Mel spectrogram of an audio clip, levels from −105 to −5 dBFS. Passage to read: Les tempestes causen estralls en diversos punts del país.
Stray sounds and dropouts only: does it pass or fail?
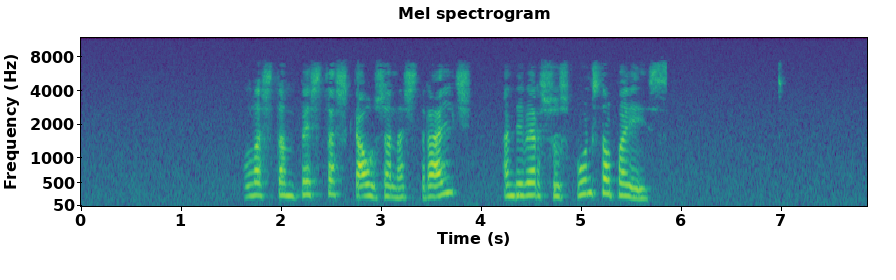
pass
